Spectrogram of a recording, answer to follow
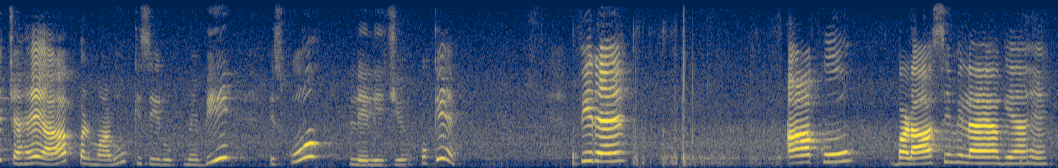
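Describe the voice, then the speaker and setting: A woman's voice: high voice, sharp tone. A woman teacher, explaining grammar step by step and asking and answering her own questions. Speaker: Hindi teacher. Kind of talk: classroom grammar lesson. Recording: slightly dull lo-fi recording with faint noise.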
